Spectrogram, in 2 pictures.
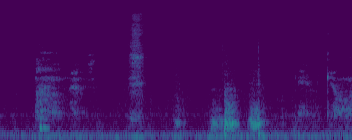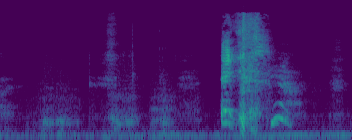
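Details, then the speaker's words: Sneezing after lighting a candle, nose tickling all morning, while painting: soft whispered sounds and breaths, then a gasping lead-in and one loud, sharp sneeze. "Achoo! Oh, excuse me. Ah. Achoo! Yeah, I just lit my candle. Achoo! And my nose has been tickling all morning like absolutely crazy."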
